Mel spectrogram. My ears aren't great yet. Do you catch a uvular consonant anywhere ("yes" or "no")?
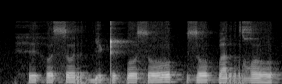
yes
